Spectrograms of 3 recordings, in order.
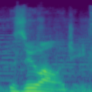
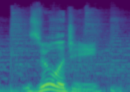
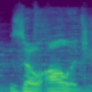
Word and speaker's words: zoology: to point out that it's not zoology it's either zoology or zoology oh the proper pronunciation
